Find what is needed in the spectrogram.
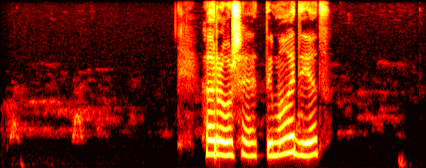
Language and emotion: Russian, positive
